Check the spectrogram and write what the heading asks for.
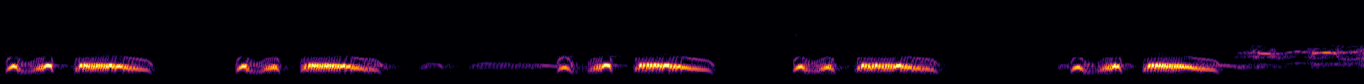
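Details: Spotted dove giving a driving, insistent coo used to stimulate a decoy bird: low mellow coo phrases of a doubled note and a longer falling note, repeated every second or so, with a brief higher whistle at the end.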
